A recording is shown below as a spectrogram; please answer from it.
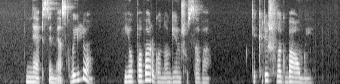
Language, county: Lithuanian, Vilnius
